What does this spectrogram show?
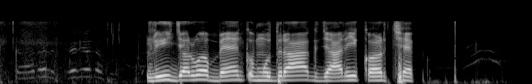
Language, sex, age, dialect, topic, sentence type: Magahi, male, 18-24, Northeastern/Surjapuri, banking, statement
